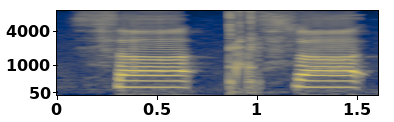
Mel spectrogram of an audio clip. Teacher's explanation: ज़ुबान और दांतों के दरमियान से आवाज़ और हवा पास होगी, कि आवाज़ हवा बाहर आएगी।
